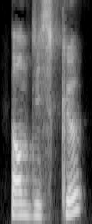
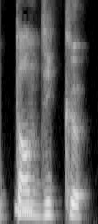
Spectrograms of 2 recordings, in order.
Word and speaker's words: tandis que: ici, avec tandis que, ça dépend des régions. Dans le sud, à Toulouse, on prononce le S. Victoria, je dirais qu'à Bordeaux aussi. Oui, Quand on parle, on va prononcer le S. Mais si tu ne le prononces pas, c'est la même chose. Tandis que ou tandis que, c'est pareil, hein.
